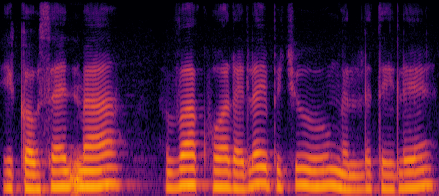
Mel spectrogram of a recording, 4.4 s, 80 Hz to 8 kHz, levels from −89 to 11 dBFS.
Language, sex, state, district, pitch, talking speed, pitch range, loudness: Wancho, female, Arunachal Pradesh, Longding, 185 Hz, 125 wpm, 170-195 Hz, -14 LUFS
